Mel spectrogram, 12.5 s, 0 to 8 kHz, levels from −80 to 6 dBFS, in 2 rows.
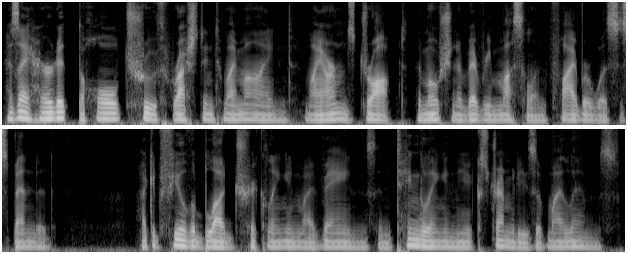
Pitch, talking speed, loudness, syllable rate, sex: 85 Hz, 190 wpm, -21 LUFS, 4.9 syllables/s, male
